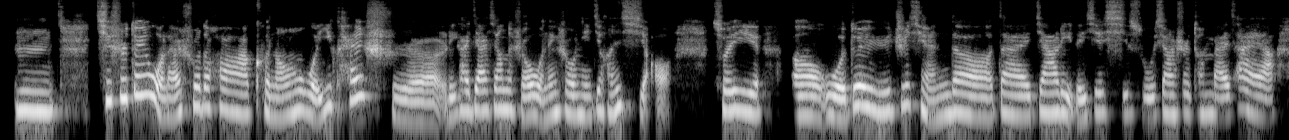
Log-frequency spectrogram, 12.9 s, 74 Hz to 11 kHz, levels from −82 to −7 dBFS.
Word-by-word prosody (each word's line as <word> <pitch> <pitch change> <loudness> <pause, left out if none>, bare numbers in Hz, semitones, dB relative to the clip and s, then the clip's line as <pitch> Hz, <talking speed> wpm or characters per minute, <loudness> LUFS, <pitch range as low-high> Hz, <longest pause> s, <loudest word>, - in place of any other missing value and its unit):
嗯， 210 -1 +1 0.4
其 300 - +1
实 325 +1 +3
对 365 +2 +3
于 - - +3
我 365 - +6
来 165 +2 +1
说 245 +3 0
的 240 -1 +1
话， 210 -5 0
可 195 +1 -1
能 180 +5 0
我 180 -5 +2
一 230 +10 0
开 310 +6 +1
始 160 - -1 0.4
离 170 - -1
开 210 +2 0
家 210 0 +2
乡 225 +1 0
的 215 - 0
时 190 - -5
候， 175 - +5
我 170 - +2
那 180 +5 -2
时 205 0 -5
候 185 - +2
年 180 -1 -4
纪 215 - -3
很 205 +2 -1
小， 245 +1 -5 0.6
所 210 -1 -1
以， 205 -3 +1 0.3
呃， 180 -1 +4
我 170 -1 +4
对 250 +1 +5
于 205 0 -1
之 250 +6 -3
前 185 -8 -4
的 180 -4 +2
在 180 -3 +1
家 195 +2 0
里 200 -3 0
的 155 - -4
一 160 - 0
些 200 +4 -6
习 195 -1 -8
俗， 170 -4 -6
像 185 +1 -3
是 190 0 -6
屯 190 +1 -9
白 170 -1 -1
菜 215 -1 -1
呀， 165 -3 0
195 Hz, 250 characters per minute, -22 LUFS, 175-215 Hz, 0.6 s, 我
